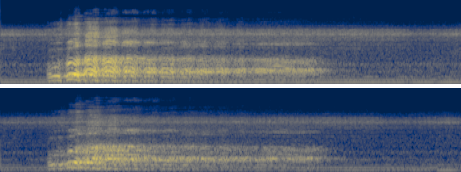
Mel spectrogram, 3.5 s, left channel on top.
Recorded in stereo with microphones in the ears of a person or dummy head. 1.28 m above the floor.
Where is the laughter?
50° left (ahead or behind), 0.7 m.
